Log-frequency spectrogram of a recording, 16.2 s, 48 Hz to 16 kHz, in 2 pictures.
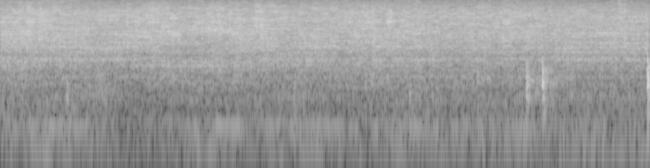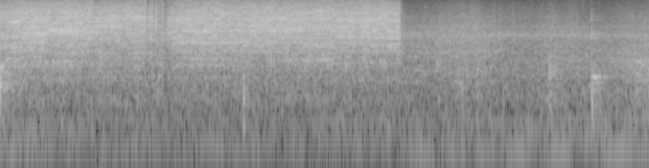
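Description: Aerosol cleaner spray can hissing in one long continuous spray as it washes down engine-bay parts, with a few sharp clicks partway through; the spray cuts off abruptly about 13 seconds in.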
